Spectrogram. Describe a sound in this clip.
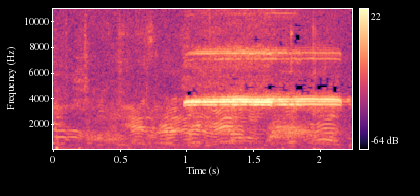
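A referee's whistle blows a long shrill blast.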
